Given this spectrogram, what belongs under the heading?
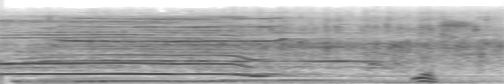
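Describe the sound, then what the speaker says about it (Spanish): A live talk show audience in Cartagena whoops, cheers and applauds together, a loud, full crowd roar with sustained tonal sounds and voices mixed through it. "Un aplauso de Cartagena."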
